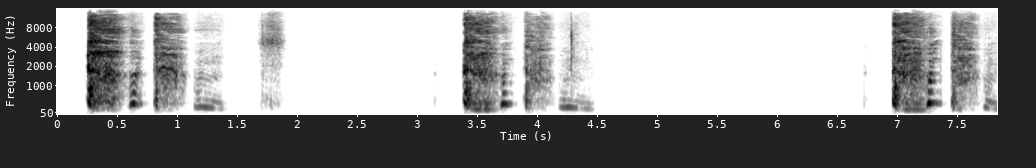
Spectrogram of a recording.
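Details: Three short bouts of harsh coughs with a slightly hoarse, bark-like ring, separated by quiet pauses: a little barking cough.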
